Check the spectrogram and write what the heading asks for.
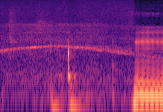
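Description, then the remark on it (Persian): An ambulance siren's steady wail passes by in the background, a single sustained tone sliding slightly, before a voice begins speaking at the end. “آمبولانس هم داره رد میشه خیلی هم باحال”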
